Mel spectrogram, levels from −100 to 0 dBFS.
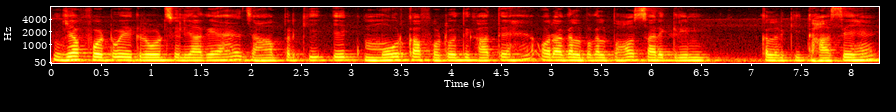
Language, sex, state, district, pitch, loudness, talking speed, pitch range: Hindi, male, Uttar Pradesh, Etah, 155 Hz, -22 LUFS, 190 wpm, 150-165 Hz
